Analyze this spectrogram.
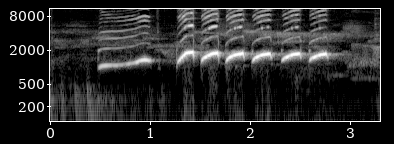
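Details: Lure song of the black-throated laughingthrush for prompting birds to sing: one long rising whistle, then six loud evenly spaced upslurred whistles, each about a quarter second apart.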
